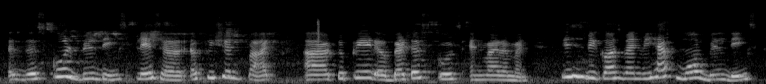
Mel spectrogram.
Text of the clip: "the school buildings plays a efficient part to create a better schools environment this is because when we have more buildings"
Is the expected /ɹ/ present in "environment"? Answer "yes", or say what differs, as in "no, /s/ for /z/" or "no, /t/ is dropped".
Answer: yes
